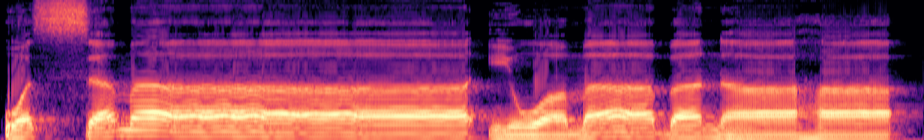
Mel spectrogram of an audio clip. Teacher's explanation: سین کو باریک سیٹی سے ادا کرنا ہے، میم پہ جو مد ہے یہ مد واجب ہے، الف مدہ کے بعد حمزہ اسی کلمہ میں ہے۔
